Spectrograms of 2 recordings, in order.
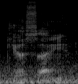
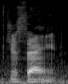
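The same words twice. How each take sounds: First: A breathy whispered Just saying, no voice at all. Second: Said in the usual way. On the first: Shown as a demonstration. Vlogger whispers the aside to viewers, sly whisper. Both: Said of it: "repeated whisper".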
